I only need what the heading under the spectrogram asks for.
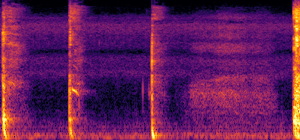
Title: Tired of all this coughing…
